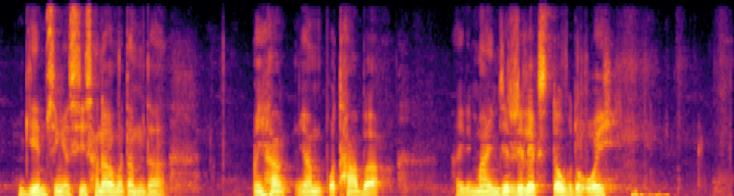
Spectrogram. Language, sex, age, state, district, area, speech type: Manipuri, male, 18-30, Manipur, Bishnupur, rural, spontaneous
